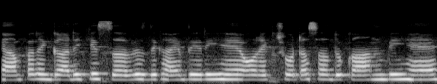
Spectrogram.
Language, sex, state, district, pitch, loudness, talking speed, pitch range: Hindi, female, Delhi, New Delhi, 225 Hz, -12 LUFS, 230 wpm, 220-235 Hz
